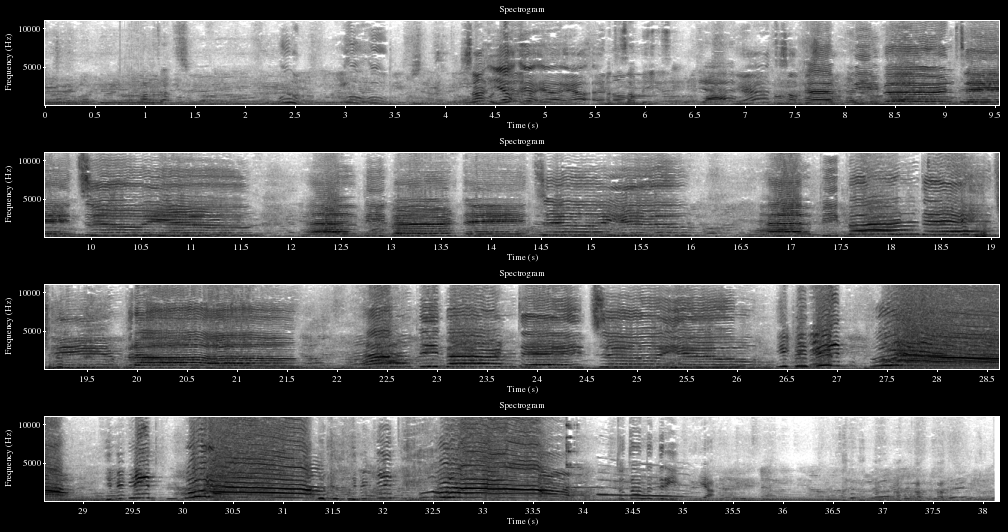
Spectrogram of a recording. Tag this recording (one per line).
birthday
chant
